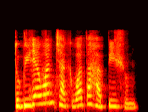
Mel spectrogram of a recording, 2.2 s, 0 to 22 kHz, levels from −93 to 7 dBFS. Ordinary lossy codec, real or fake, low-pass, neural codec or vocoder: AAC, 32 kbps; real; 7.2 kHz; none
